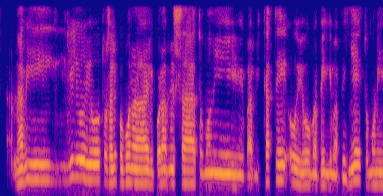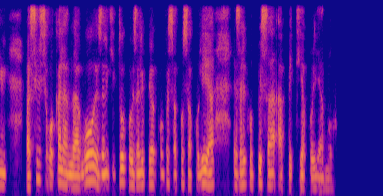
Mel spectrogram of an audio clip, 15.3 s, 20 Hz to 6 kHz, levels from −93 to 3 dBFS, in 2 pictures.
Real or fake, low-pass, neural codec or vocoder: fake; 5.4 kHz; codec, 16 kHz, 4 kbps, FreqCodec, smaller model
